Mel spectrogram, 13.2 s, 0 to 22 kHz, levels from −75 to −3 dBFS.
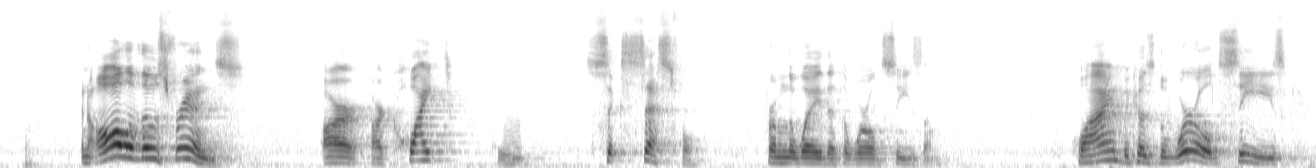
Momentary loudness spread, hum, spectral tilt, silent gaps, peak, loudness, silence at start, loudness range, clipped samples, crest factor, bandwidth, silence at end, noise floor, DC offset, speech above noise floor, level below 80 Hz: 23 LU; none; -4 dB/octave; none; -8 dBFS; -29 LUFS; 0.25 s; 10 LU; under 0.1%; 24 dB; 17.5 kHz; 0.3 s; -66 dBFS; under 0.1%; 37 dB; -70 dBFS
